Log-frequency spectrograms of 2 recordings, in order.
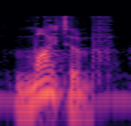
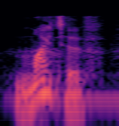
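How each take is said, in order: No difference in how they are said.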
